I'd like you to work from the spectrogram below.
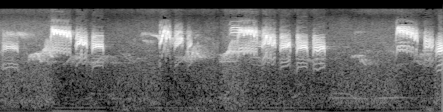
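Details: A black-capped chickadee (Poecile atricapillus) gives its chick-a-dee call: a high opening note followed by quick runs of harsh, buzzy dee notes, about four repeats in a few seconds.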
